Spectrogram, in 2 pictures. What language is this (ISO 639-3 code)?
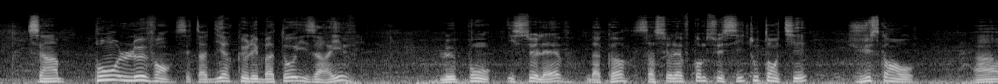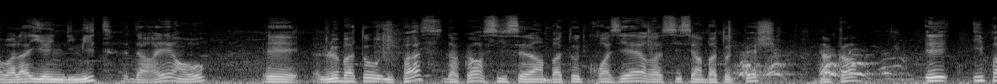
fra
